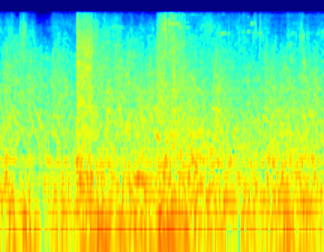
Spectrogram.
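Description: Small explosions burst and rumble.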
